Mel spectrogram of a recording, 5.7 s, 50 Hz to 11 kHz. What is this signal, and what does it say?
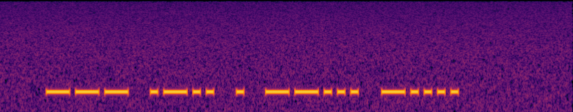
Morse code, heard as a keyed tone, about 18 wpm, 650 Hz. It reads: OLE76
